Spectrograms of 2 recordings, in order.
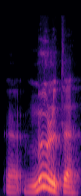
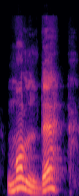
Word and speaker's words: Molde: Molde. No, Molde. Isn't O pronounced U? No.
